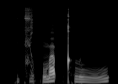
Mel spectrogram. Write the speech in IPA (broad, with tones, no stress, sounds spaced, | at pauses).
t͡ɕ o˨˩ k̚ m a˥˩ p̚ kʰ l uː˩˦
